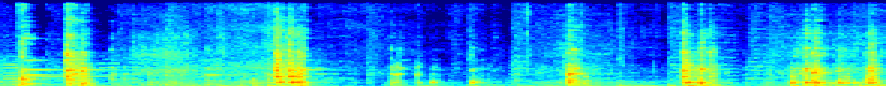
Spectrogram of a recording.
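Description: Dishes and utensils clattering as they are handled: a handful of separate sharp knocks of crockery and metal.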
